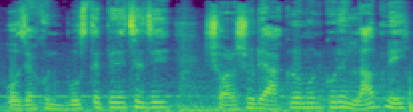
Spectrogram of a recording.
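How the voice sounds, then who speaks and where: A man's voice: on the high side, fairly quick, over music, natural voice. A man voicing an earnest, watchful and knowing cartoon character who explains things seriously. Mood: concerned, alert.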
